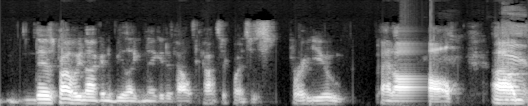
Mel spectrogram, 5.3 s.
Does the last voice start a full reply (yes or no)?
no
